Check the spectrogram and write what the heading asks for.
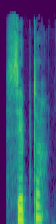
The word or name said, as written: scepter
